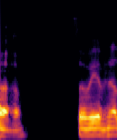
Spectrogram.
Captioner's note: laughs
